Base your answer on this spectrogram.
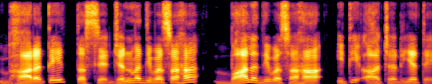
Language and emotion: Sanskrit, neutral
